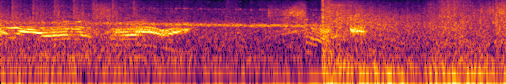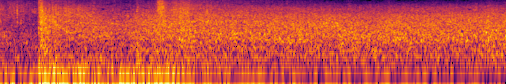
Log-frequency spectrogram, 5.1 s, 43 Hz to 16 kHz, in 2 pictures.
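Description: Panzerwerfer rocket artillery barrage in Company of Heroes 2: a few wavering whistles, then sharp impacts near 1.6 and 2.7 seconds, each giving way to a sustained roar of gunfire and explosions that stays dense and loud to the end.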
